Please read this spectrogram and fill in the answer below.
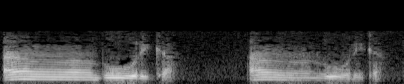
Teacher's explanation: Two beats of nasal sound, nasalization.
